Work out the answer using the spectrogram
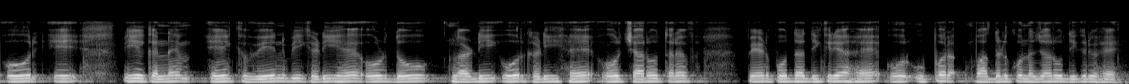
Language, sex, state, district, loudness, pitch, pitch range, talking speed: Marwari, male, Rajasthan, Nagaur, -15 LUFS, 135 Hz, 130-140 Hz, 160 wpm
